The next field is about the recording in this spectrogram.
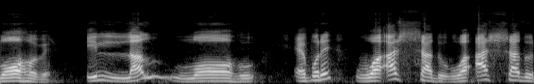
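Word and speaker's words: أشهد: অনেকে বলে আশহাদু। আশহাদু হবে না, হবে আশহাদু। সঠিক উচ্চারণ আশহাদু।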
